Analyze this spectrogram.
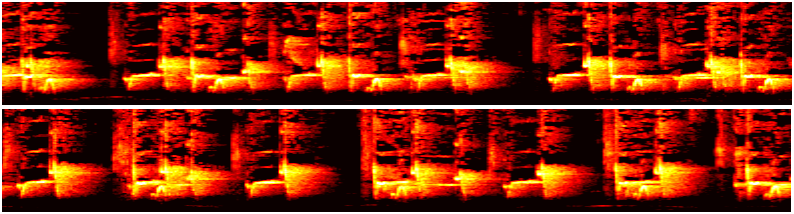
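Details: Red-headed prinia singing hard during a fight: dense, steady series of sharp whistled notes mixed with dry buzzing chatter, phrase after phrase with barely any gaps.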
